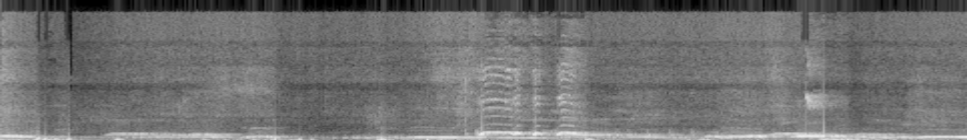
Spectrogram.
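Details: Zebra dove of a local strain, singing keenly with a strong voice, delivering bubbly pulsed coos that step up in pitch, with low thumps and rustles behind.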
